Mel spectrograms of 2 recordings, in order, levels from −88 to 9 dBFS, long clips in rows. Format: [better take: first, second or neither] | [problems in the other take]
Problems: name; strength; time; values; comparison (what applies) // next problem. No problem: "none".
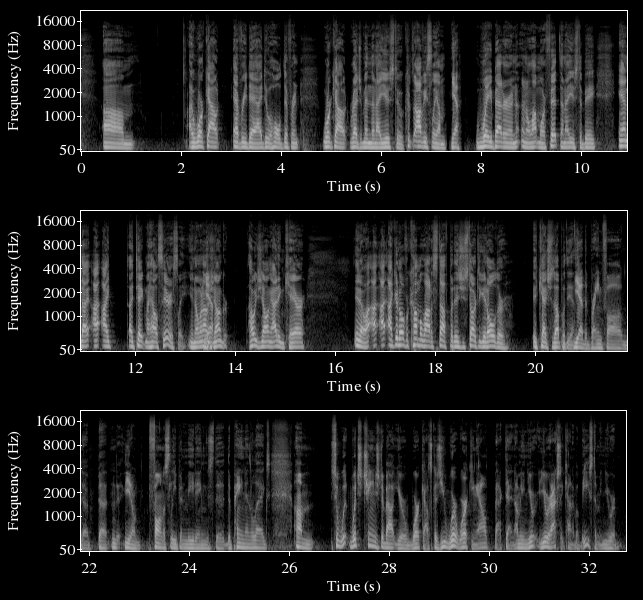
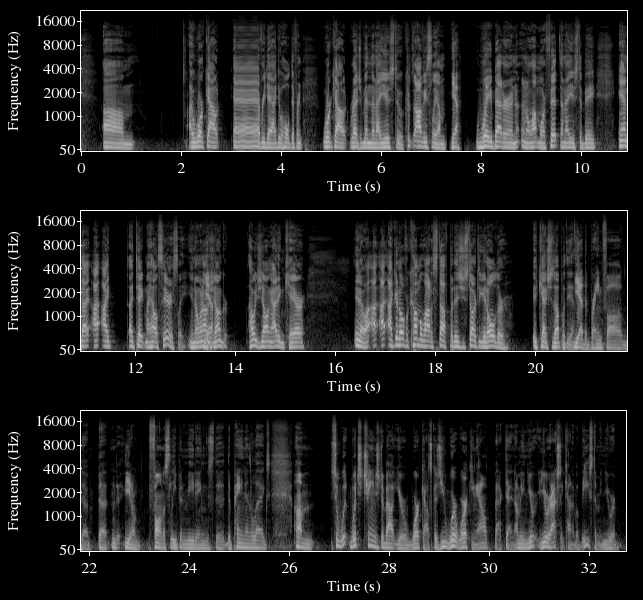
first | audio freezing; at 3 s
